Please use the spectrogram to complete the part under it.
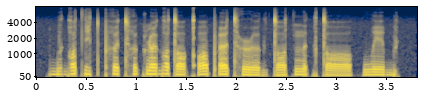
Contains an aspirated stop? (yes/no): yes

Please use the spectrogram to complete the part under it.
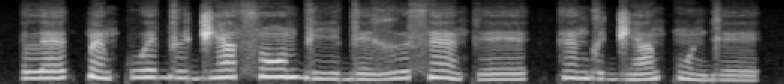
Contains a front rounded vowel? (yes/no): no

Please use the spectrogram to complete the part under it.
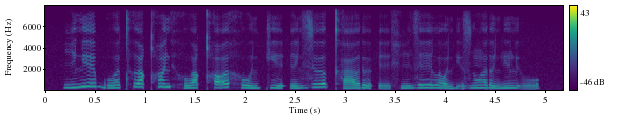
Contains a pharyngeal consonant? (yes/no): no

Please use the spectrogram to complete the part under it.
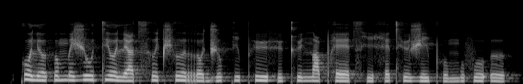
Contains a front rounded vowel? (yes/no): yes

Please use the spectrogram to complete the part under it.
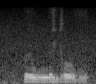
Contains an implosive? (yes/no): no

